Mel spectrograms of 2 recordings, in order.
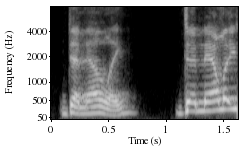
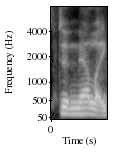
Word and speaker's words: Donnelly: It's not Donnell. Donnelly. It's Donnelly, correct?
